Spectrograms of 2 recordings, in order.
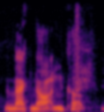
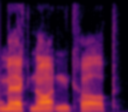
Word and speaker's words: McNaughton: The McNaughton Cup? – Brian. – McNaughton Cup.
